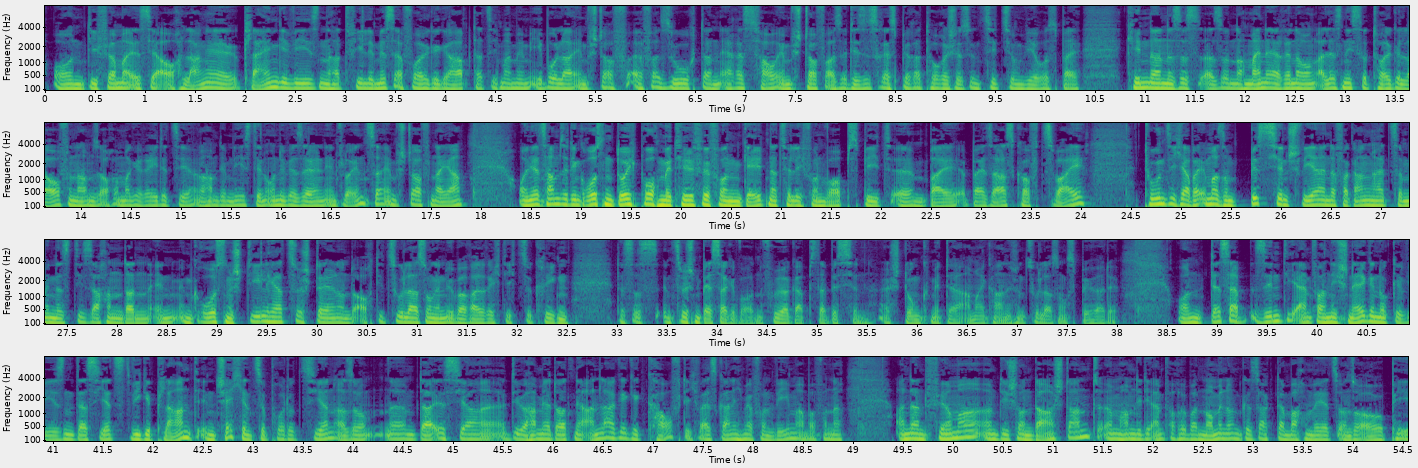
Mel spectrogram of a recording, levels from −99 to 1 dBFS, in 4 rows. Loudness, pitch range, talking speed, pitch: -19 LUFS, 110-130 Hz, 190 wpm, 120 Hz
